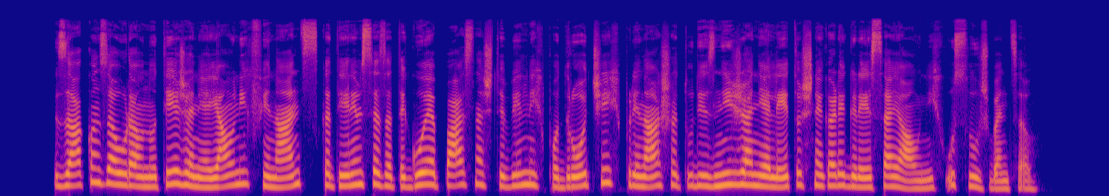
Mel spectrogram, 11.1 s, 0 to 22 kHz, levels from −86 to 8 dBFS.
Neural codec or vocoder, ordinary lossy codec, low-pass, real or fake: none; none; 14.4 kHz; real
